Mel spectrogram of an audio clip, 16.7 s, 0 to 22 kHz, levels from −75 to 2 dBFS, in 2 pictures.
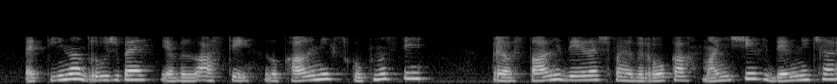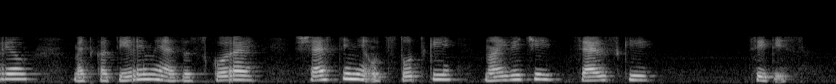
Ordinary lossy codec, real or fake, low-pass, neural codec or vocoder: none; real; 3.6 kHz; none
